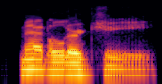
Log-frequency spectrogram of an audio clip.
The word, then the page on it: metallurgy: American English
